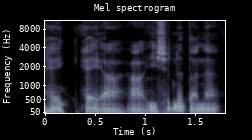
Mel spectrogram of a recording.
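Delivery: put-on passive-aggressive voice. Speaker acts out the Tesla guy, in a mock passive-aggressive voice. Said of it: "it's my passive aggressive voice".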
